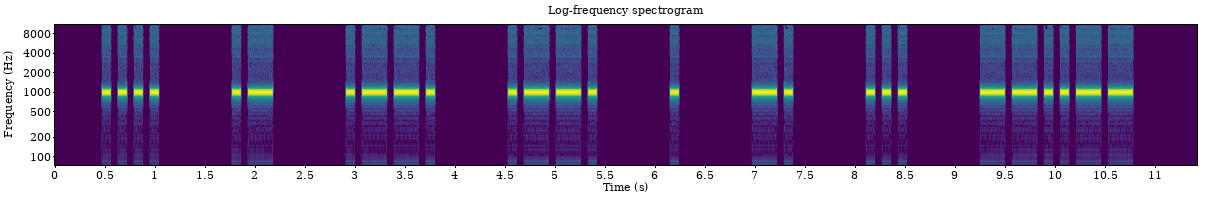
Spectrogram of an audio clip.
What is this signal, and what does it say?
Morse code, heard as a keyed tone, about 15 wpm, spaced as for 8 wpm, 1000 Hz. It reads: HAPPENS,
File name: qotdfiles / 8wpm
